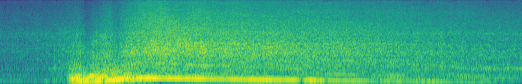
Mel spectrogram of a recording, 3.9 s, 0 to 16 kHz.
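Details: 2003 Renault Clio 1.6 petrol, intermittent stalling traced to a loose crank sensor connector (sensor good): throttle snap gives a sharp rev rise and clean, smooth fall to idle without hesitation, crank sensor generating 0.8 to 4.4 volts; normal throttle response.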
